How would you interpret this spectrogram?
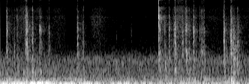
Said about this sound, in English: So we're typing in the search term,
